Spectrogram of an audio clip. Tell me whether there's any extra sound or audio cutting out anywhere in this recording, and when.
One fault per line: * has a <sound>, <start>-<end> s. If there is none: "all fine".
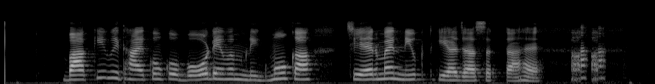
* has a laugh, 5.7-6.1 s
